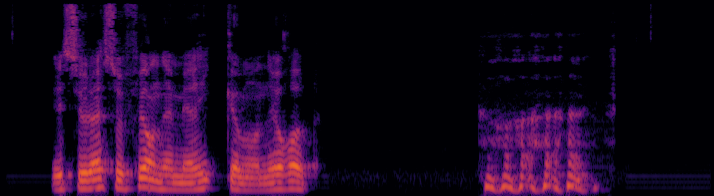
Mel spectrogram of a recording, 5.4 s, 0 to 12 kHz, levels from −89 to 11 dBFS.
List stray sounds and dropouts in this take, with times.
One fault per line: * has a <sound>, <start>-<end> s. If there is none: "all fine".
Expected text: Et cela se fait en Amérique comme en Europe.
* has a laugh, 3.6-4.6 s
